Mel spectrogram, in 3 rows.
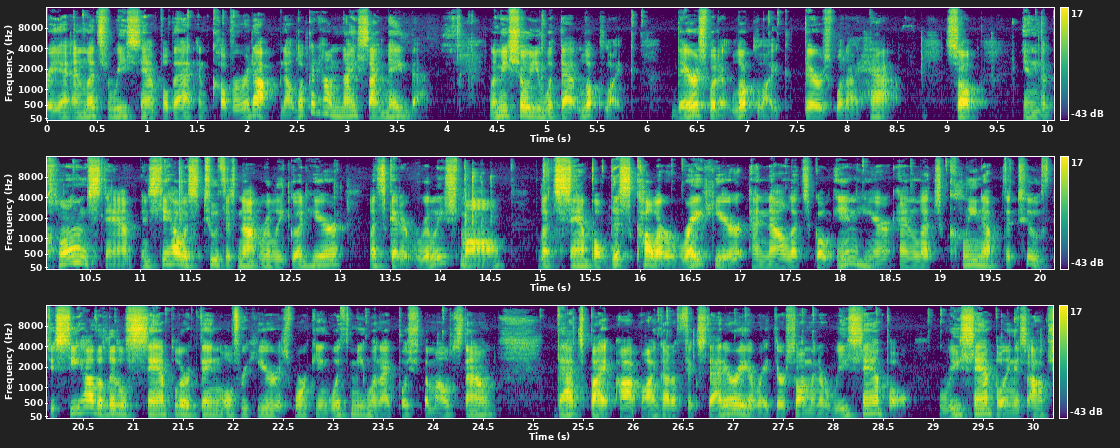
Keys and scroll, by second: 14.0 [, 14.2 [.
